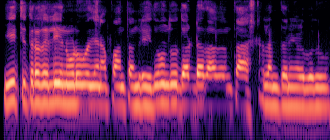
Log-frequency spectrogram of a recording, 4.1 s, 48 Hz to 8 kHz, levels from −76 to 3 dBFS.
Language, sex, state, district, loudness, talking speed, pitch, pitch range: Kannada, male, Karnataka, Koppal, -14 LUFS, 175 wpm, 175 Hz, 165-185 Hz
